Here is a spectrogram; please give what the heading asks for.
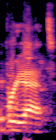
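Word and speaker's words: Bríet: I say Priet. Spell it. -I-E-T. But like I with apostrophe. Priet. It's like Priet.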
